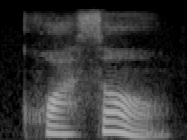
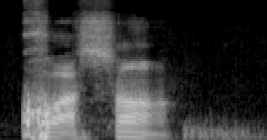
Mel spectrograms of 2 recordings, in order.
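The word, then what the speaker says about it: croissant: correctly CR pretty close try emphasizing the nasal sound at the end a bit more like quason how does that feel quason that's it you nailed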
